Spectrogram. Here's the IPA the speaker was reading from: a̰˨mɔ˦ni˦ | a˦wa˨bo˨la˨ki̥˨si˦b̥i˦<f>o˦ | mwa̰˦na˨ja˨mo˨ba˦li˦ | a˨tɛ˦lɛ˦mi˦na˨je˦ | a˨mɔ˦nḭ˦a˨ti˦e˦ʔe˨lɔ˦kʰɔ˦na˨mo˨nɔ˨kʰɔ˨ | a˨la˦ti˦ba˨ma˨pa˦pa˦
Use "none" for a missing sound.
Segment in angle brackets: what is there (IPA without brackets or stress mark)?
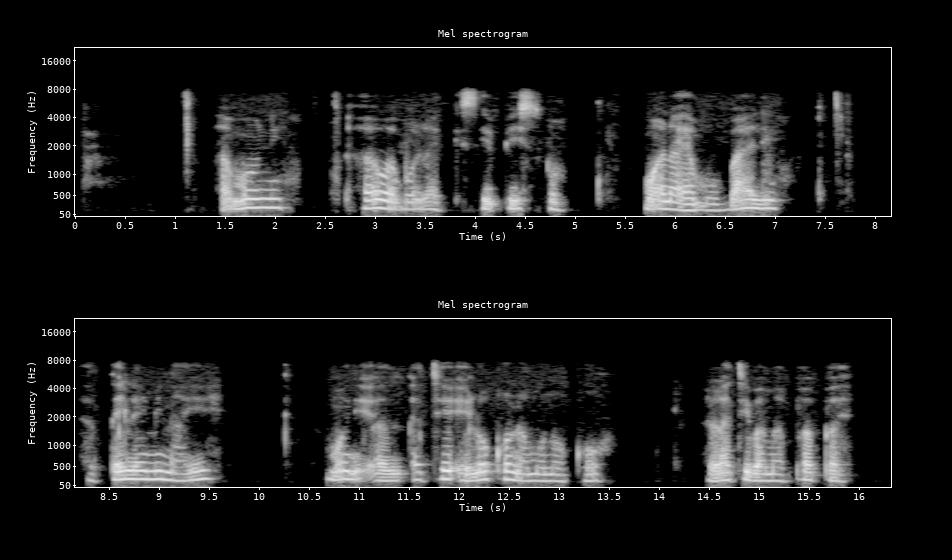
s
